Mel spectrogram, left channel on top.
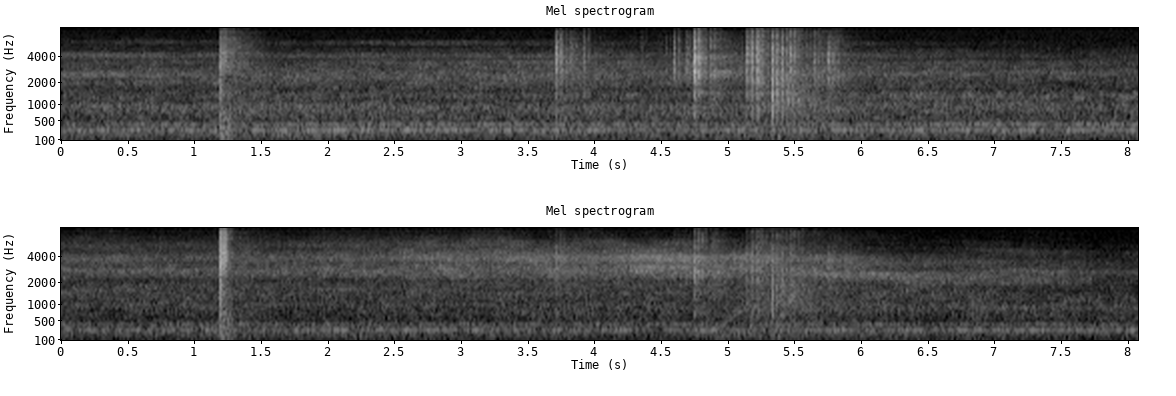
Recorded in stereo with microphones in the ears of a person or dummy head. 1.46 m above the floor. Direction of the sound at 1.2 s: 45° right (ahead or behind).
